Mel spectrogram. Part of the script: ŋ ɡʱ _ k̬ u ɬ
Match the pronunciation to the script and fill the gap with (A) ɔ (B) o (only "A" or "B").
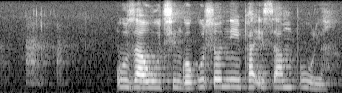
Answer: B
